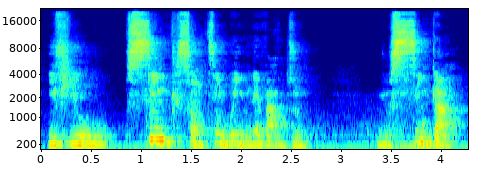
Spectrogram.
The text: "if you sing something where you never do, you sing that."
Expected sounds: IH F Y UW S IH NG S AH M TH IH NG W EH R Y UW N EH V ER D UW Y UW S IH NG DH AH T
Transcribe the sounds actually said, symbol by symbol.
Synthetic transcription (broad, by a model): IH F Y UW S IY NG S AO M T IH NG W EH Y UW N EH V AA D UW Y UW S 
